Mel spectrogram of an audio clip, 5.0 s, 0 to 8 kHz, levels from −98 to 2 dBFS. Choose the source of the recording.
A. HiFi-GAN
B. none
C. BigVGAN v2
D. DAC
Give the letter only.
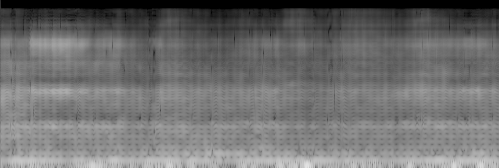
C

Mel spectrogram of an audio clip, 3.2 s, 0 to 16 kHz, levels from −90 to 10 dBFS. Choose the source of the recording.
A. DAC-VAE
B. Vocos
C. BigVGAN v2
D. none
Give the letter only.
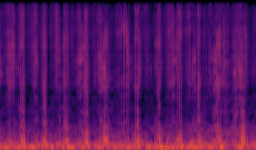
C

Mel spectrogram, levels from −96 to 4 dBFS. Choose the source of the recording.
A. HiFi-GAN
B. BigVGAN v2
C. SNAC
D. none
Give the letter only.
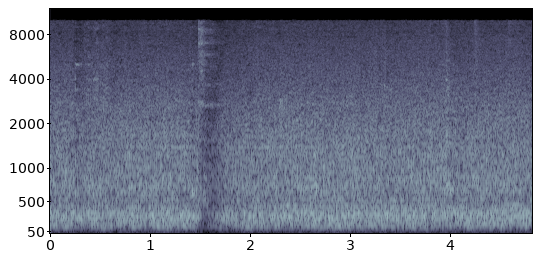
B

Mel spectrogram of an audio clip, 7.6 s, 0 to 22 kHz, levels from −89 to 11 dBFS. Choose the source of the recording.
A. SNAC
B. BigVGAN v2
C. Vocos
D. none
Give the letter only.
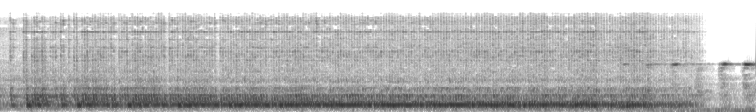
B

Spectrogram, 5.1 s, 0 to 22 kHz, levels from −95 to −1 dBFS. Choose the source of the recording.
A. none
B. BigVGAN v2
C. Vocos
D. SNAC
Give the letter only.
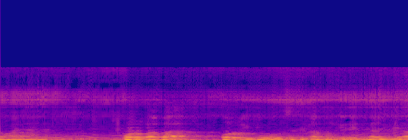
B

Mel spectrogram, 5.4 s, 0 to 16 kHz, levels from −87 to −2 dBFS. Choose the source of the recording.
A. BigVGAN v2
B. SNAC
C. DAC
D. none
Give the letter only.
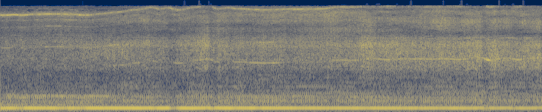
D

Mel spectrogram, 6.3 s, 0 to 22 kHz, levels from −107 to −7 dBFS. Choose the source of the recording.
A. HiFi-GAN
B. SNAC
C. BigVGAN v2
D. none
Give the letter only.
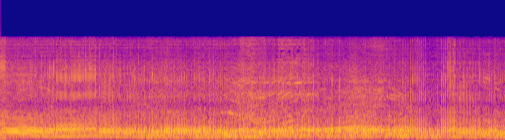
D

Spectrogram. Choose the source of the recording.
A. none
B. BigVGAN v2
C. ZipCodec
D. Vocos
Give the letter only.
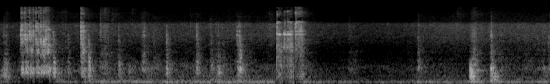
A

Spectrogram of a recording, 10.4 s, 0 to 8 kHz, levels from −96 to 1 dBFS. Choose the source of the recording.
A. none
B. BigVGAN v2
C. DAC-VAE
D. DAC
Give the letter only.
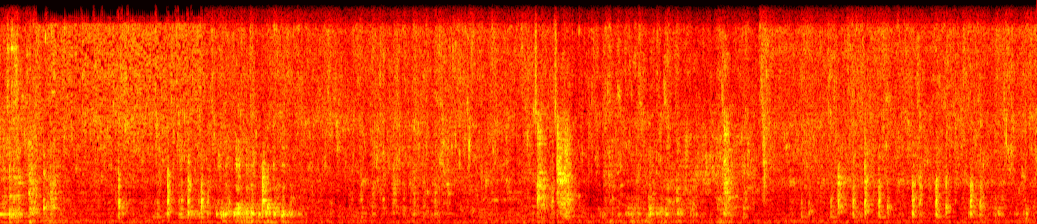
A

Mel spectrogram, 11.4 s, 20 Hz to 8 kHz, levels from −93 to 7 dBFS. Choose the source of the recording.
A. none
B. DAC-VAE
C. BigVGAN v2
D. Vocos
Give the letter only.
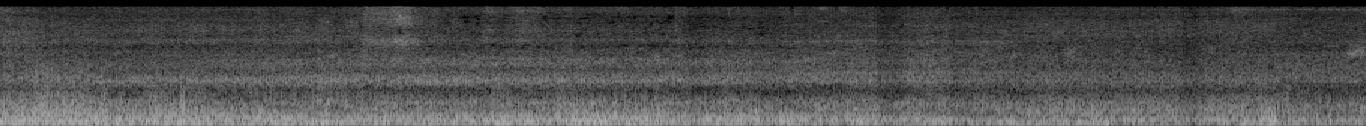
A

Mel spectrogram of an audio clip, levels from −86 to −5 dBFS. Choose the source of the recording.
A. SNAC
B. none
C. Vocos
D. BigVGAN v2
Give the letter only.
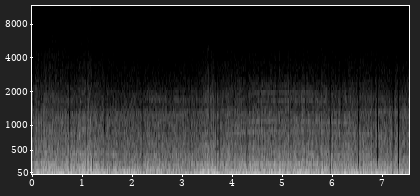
D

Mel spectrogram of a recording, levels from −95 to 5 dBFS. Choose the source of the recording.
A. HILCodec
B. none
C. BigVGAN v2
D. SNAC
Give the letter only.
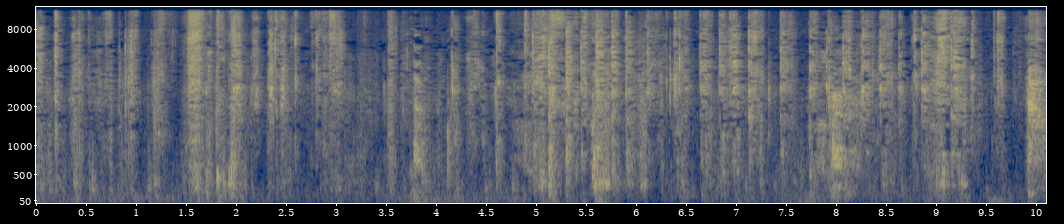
C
